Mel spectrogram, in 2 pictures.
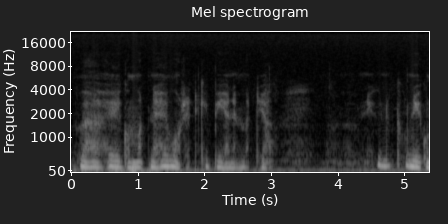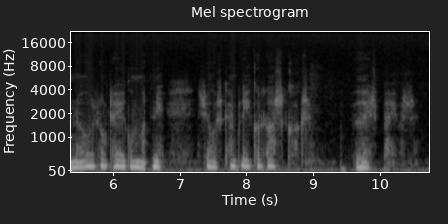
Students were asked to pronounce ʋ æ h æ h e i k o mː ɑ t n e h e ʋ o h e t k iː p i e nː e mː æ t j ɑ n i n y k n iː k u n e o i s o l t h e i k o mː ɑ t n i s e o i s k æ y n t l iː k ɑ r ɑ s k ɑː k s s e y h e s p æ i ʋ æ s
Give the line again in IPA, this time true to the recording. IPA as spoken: ʋ æ h æ h e i k o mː ɑ t n e h e ʋ o s e t k iː p i e n e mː æ t j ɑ n i n y k n iː k u n e o i s o l t h e i k o mː ɑ t n i s e o i s k æ y n t l iː k ɑ r ɑ s k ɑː k s s e y h e s p æ i ʋ æ s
